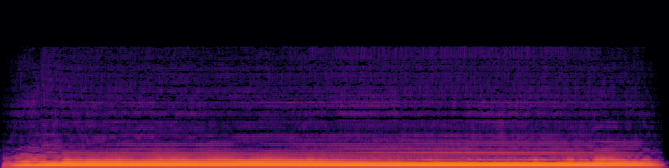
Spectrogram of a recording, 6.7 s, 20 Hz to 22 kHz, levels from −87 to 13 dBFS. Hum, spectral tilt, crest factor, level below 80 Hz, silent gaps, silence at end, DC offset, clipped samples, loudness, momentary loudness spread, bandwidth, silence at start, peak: none; -5.5 dB/octave; 10 dB; under -90 dBFS; none; 0.05 s; under 0.1%; under 0.1%; -16 LUFS; 1 LU; 9.2 kHz; 0 s; -6 dBFS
